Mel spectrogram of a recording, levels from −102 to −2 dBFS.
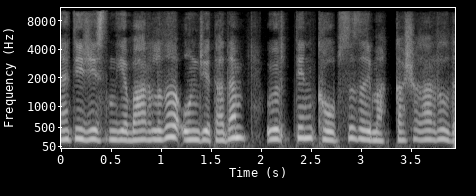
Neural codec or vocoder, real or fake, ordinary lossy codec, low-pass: codec, 16 kHz in and 24 kHz out, 0.9 kbps, LongCat-Audio-Codec, four codebook decoder; fake; AAC, 48 kbps; 9.9 kHz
